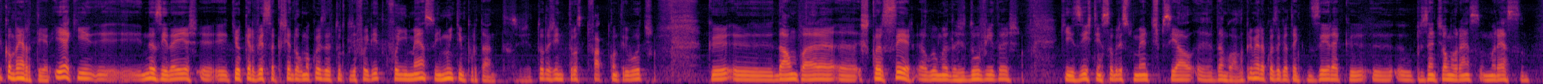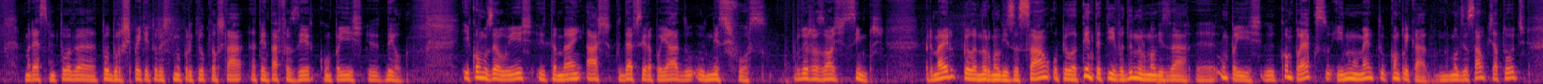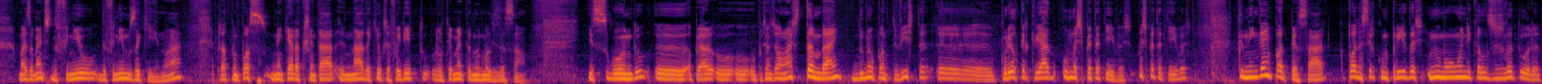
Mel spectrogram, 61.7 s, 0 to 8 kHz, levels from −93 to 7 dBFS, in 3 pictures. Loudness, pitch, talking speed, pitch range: -28 LUFS, 120 Hz, 185 wpm, 110-135 Hz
